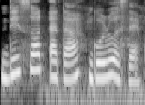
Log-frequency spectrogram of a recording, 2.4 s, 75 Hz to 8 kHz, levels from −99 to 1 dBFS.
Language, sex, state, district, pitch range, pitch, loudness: Assamese, female, Assam, Kamrup Metropolitan, 250-295 Hz, 260 Hz, -13 LUFS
